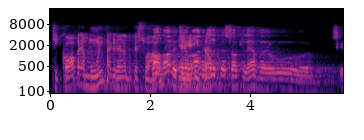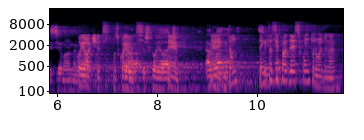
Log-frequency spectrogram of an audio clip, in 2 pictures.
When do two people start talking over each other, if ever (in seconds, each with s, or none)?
2.0 s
